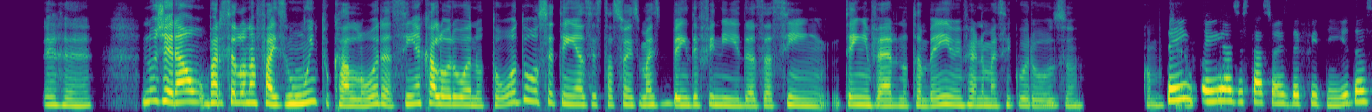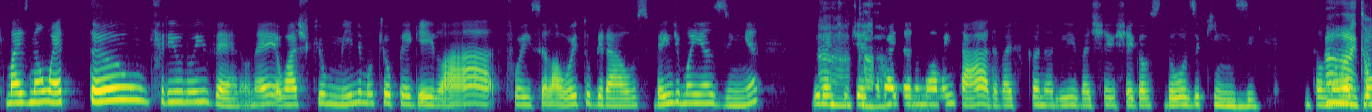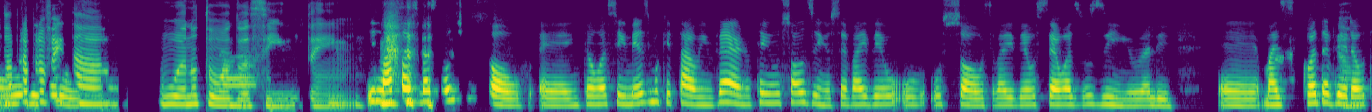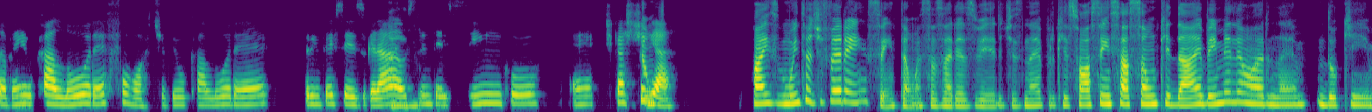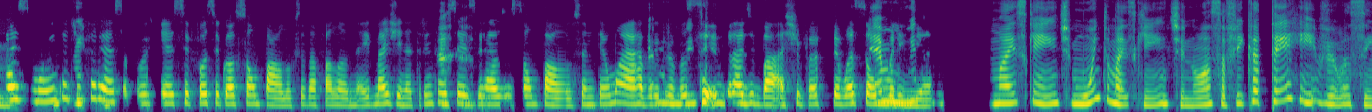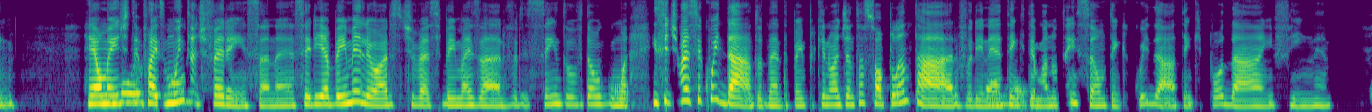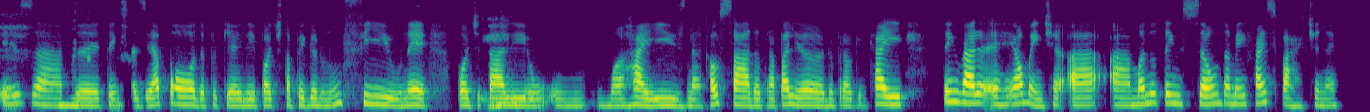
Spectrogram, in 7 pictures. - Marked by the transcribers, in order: laugh; unintelligible speech; other background noise
- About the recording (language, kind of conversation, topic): Portuguese, podcast, Como você vê a importância das áreas verdes nas cidades?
